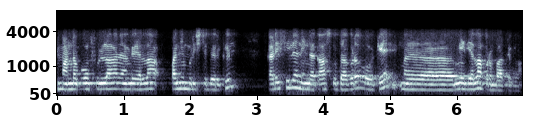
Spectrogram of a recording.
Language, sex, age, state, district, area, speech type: Tamil, male, 18-30, Tamil Nadu, Vellore, rural, conversation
